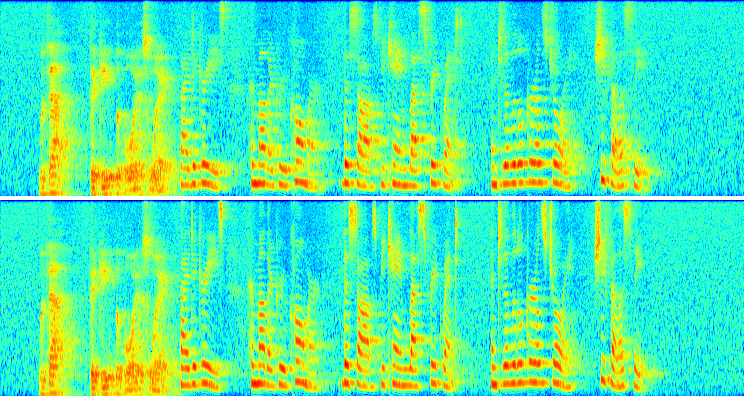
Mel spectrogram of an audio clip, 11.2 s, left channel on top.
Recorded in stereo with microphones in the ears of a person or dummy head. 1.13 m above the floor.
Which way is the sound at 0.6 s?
25° right (ahead or behind).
